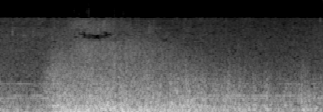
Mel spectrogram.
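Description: A heavy thunderstorm in Life is Strange Remastered rolls in as a loud, sustained rumble with a dense wash of rain, swelling after a brief quieter start and holding close and continuous.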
